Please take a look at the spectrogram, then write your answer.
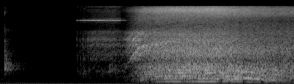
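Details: Xiaomi Midrone 4K drone after motor maintenance, started indoors once the GPS had locked satellites: after a quiet start the motors spin up into a smooth, even high whir with no ticking or scraping. Normal motor run.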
